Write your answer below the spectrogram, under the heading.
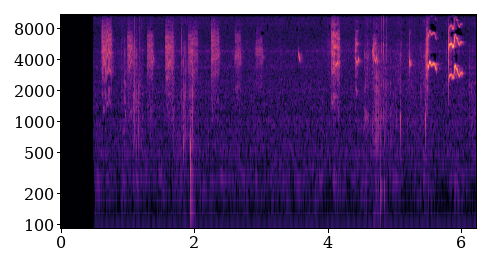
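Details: Pink baby rat, a live feeder offered to a pet pacman frog, giving thin, high-pitched squeaks in short bursts, several per second, ending in a few brief tonal chirps; quiet room with faint low hum beneath.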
